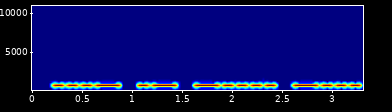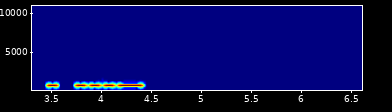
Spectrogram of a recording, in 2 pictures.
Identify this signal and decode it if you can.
Morse code, heard as a keyed tone, about 17 wpm, 700 Hz. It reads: VA6BEV
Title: DXCC-100 Call Signs - 6 Characters - Repeated 3x - 17wpm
